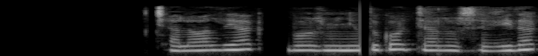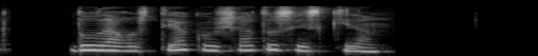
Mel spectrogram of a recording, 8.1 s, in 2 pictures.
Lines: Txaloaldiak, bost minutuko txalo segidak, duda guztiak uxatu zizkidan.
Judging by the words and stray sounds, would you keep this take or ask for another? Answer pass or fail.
fail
